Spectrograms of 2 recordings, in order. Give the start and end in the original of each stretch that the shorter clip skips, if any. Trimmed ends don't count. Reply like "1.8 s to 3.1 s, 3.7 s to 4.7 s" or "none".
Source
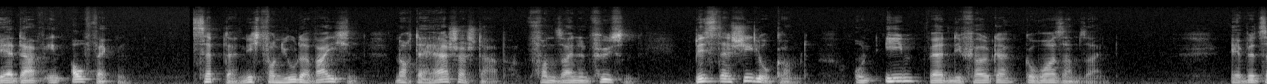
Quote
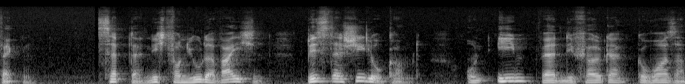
3.9 s to 6.8 s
